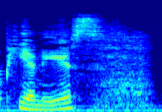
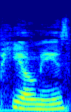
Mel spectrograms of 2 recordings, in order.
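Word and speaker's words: peonies: I think that the they are peies, which I thought forever you said pionies, but then I learned how to say it correctly.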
